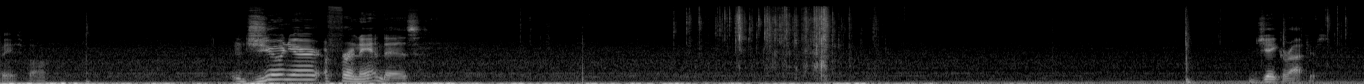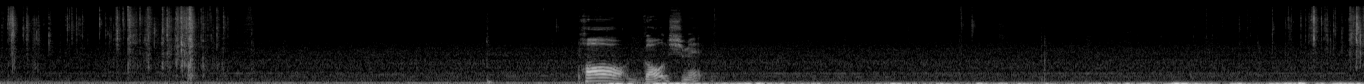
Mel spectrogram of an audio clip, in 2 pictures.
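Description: Trading cards slide and shuffle against each other.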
